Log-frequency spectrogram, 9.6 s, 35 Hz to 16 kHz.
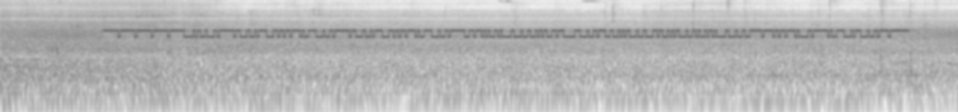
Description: RTTY (45.45 baud, 850 Hz shift), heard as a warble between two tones, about 2550 Hz centre, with radio static and street noise. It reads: AGN? AGN? PSE RPT UR NR DE VK3BH K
